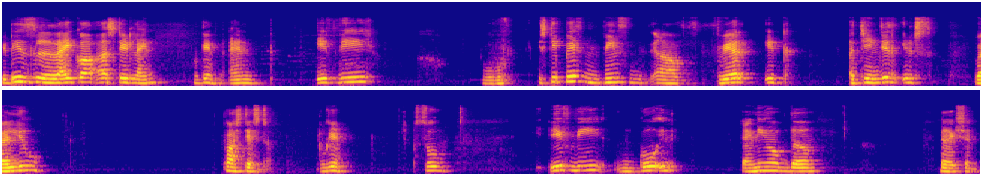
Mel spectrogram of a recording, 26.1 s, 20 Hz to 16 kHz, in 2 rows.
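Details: Man who identifies as a person who stammers, on day 1 of a self-set 30-day stop-stammering challenge, trying not to stammer: stuttering with audible repetitions and fillers.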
